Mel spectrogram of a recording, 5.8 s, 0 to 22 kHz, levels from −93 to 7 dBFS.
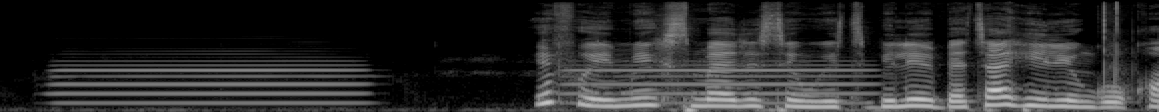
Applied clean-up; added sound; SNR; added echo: none; Wind instrument, woodwind instrument; 15 dB; none.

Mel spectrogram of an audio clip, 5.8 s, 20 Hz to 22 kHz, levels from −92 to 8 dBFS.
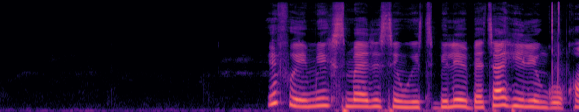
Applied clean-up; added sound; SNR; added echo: none; none; none; none.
